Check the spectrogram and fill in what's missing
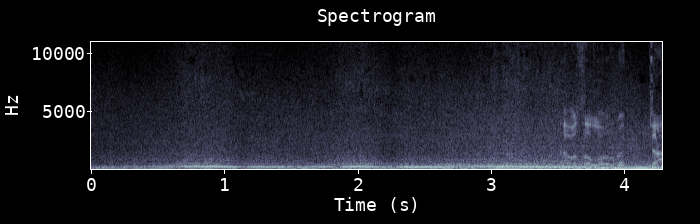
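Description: A race car gets around a slower touring car during the Winter 24 Hours at the Nürburgring, its steady engine drone rising and revving as it passes, with a commentator talking over it throughout.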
